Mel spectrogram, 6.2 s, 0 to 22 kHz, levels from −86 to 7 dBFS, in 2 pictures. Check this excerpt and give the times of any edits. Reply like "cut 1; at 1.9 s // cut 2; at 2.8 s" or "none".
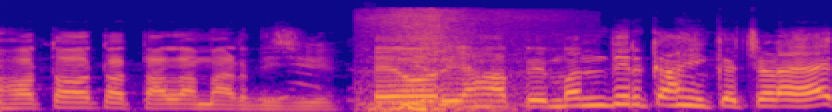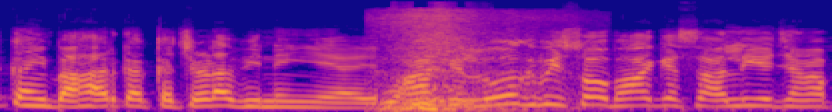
cut 1; at 1.4 s // cut 2; at 4.5 s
